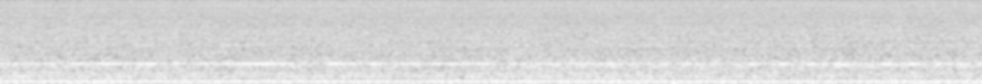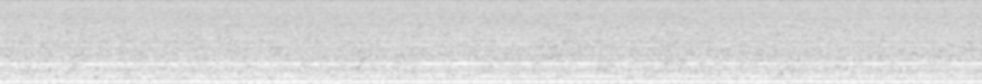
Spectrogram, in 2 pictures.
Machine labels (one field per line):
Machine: fan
